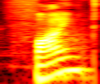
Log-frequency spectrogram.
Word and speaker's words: find: You cannot find it. Find. 双元音 I 再饱满一点，加个鼻音 find，加个 it 有一个连音叫 find， it 的 t 去掉。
